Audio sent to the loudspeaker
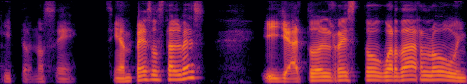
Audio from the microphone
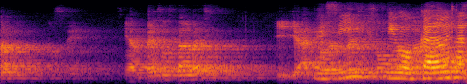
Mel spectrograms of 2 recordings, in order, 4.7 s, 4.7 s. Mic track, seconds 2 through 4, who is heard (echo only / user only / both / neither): both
